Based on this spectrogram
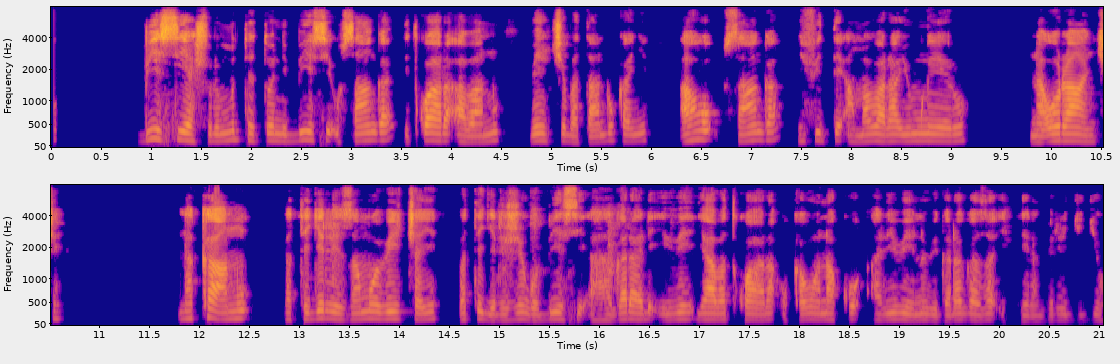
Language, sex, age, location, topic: Kinyarwanda, male, 25-35, Musanze, government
